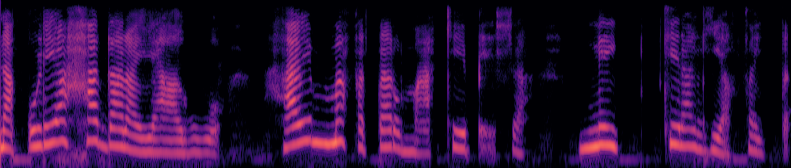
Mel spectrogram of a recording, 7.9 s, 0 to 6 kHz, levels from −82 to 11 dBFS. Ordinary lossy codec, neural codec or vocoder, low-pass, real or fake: none; codec, 16 kHz, 2 kbps, FreqCodec, larger model; 5.4 kHz; fake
